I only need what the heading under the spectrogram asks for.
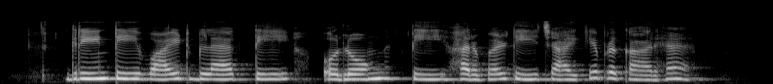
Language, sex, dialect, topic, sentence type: Hindi, female, Garhwali, agriculture, statement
